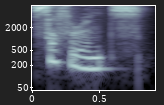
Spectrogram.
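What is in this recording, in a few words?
"sufferance", British English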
